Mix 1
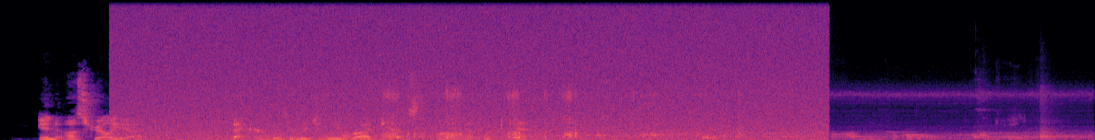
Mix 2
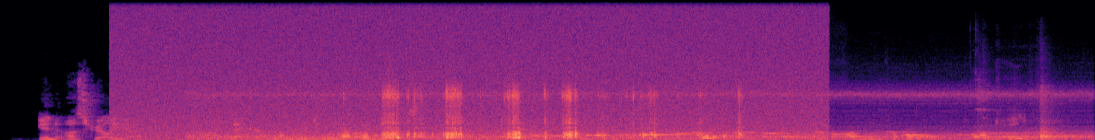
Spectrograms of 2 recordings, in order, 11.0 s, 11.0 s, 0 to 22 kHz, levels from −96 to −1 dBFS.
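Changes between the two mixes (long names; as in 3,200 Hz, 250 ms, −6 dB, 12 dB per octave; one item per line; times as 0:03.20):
speech −4.0 dB
second sound +11.0 dB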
